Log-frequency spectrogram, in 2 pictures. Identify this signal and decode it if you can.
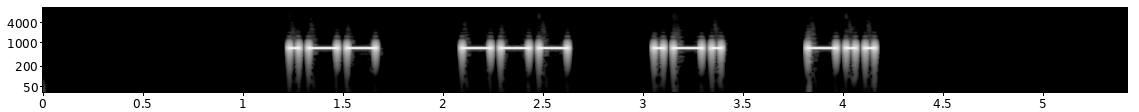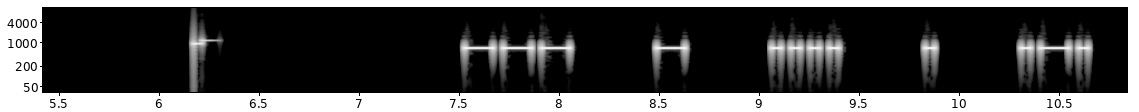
Morse code, heard as a keyed tone, about 25 wpm, spaced as for 14 wpm, 700 Hz. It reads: WORD OTHER
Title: 3x Character Spacing - Top 100 Words - 25wpm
